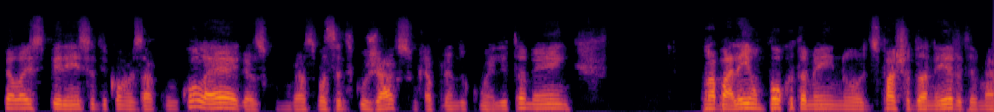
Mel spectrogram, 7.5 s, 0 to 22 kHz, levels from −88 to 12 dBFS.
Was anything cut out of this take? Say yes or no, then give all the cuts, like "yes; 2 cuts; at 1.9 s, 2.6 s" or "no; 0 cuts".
no; 0 cuts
